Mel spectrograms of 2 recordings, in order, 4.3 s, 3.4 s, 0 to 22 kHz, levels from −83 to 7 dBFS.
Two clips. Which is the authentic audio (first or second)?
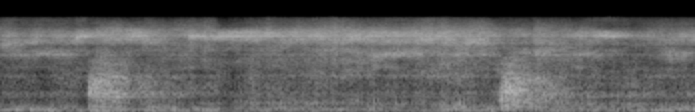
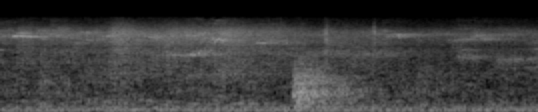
second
